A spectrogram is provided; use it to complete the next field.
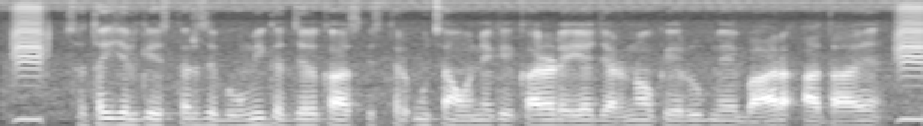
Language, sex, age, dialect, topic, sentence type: Hindi, male, 25-30, Kanauji Braj Bhasha, agriculture, statement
